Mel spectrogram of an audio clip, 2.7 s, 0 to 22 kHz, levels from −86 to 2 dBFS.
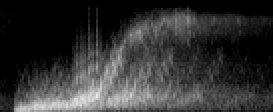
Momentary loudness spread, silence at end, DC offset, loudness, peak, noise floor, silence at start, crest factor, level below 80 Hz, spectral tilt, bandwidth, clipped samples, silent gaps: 20 LU; 0.85 s; under 0.1%; -17 LUFS; -2 dBFS; -55 dBFS; 0.15 s; 16 dB; -48 dBFS; -6.5 dB/octave; 15 kHz; under 0.1%; none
